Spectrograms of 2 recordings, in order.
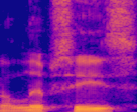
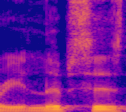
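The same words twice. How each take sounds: First: "ellipses" said ih-LIP-seez; ellipses ending in -seez. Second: "ellipses" said ih-LIP-siz; ellipses ending in -siz. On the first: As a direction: end "ellipses" on a long -seez, like a plural of ellipsis. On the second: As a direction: end "ellipses" on a short -siz, like a plural of ellipse. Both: Shown as a demonstration. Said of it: "depending on how you choose to pronounce it".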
